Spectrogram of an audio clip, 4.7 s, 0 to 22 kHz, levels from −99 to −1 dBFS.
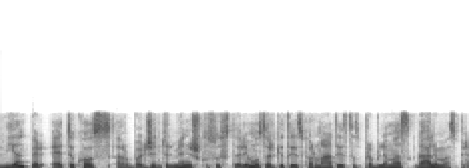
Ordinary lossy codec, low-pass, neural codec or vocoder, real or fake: AAC, 96 kbps; 7.2 kHz; codec, 16 kHz, 4 kbps, X-Codec, HuBERT features, trained on LibriSpeech; fake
